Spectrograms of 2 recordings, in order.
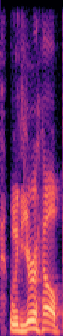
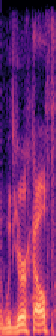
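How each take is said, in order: First: "your" leaned on, a bit louder after laughing; amused reread pressing "your"; stress on your. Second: Said in the usual way. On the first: Shown as a demonstration. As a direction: reread "with your help" hitting "your".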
